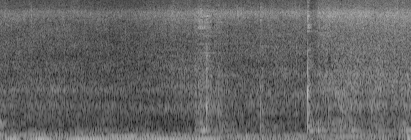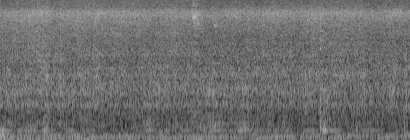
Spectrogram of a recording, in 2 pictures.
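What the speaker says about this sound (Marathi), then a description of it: "छान असं टोमॅटो परतून घ्यायचा आणि त्यामध्येच द्यायची कोथिंबीर टाकून" Tomato being sautéed with coriander in a pan gives a steady, close sizzle with occasional scraping stir strokes throughout, and no voices.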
